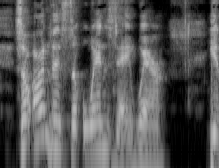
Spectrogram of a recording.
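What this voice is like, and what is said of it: Usual voice. Nothing is said of it.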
